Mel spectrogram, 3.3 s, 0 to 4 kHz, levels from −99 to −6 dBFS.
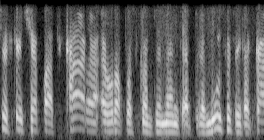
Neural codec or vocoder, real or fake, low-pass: none; real; 3.6 kHz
